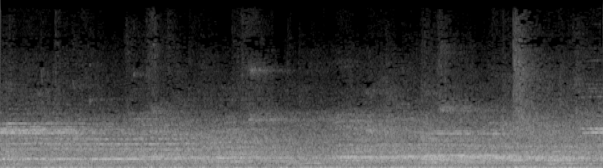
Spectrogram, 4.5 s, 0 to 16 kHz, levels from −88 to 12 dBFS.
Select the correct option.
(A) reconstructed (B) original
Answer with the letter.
B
